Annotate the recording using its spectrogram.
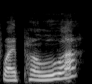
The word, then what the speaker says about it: Waipoua: Is it pronounced Waipoua Forest? – That's right.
